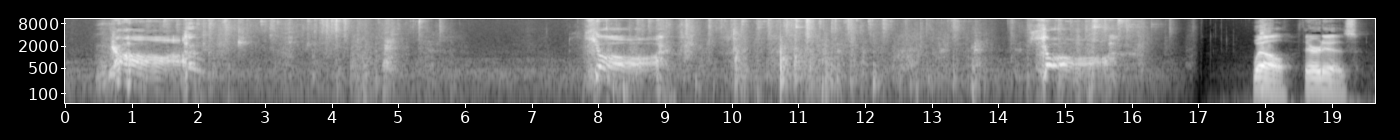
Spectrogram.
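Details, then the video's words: Several Basset Hounds give drawn-out, harmonic, bugling bays in separate bursts: near the start, around eight seconds, and around fifteen seconds, then two short sharp yelps near the end. A low steady hum fills the gaps. "Basset Hound Security Dogs!"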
